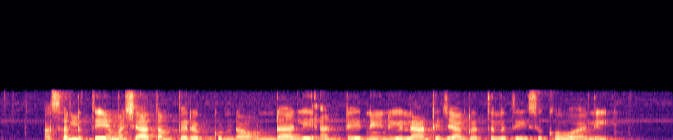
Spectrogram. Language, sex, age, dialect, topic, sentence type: Telugu, female, 25-30, Central/Coastal, agriculture, question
